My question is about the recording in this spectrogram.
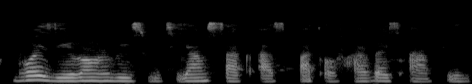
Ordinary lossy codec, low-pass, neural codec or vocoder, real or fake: none; 7.2 kHz; vocoder, 44.1 kHz, 128 mel bands, Pupu-Vocoder; fake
